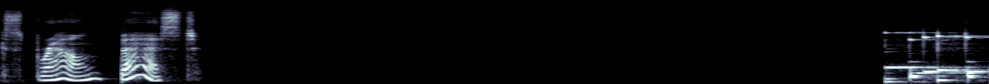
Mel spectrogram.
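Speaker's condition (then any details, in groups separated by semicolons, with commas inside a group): No condition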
